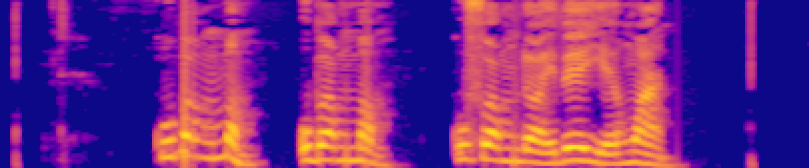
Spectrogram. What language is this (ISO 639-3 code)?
ibb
